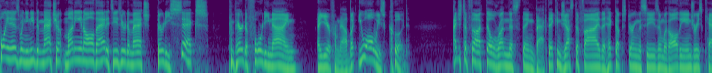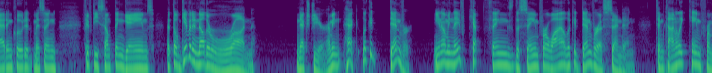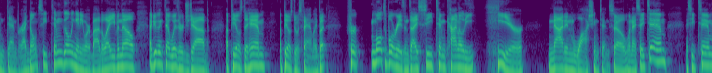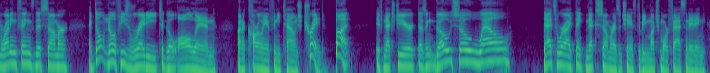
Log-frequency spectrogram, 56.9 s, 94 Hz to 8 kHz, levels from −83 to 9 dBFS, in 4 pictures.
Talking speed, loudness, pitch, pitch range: 185 wpm, -22 LUFS, 135 Hz, 115-155 Hz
